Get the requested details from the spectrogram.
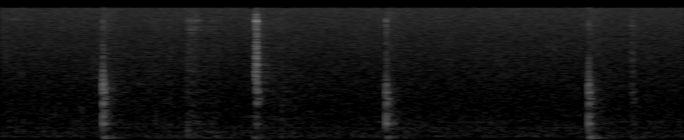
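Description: White chalk taps and scratches in short strokes as a hand draws on a large, flat chalkboard set in a wooden frame. Four sharp, dry taps stand out at irregular intervals, each with a brief bright click, and fainter scratchy touches fall between them over a quiet background.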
